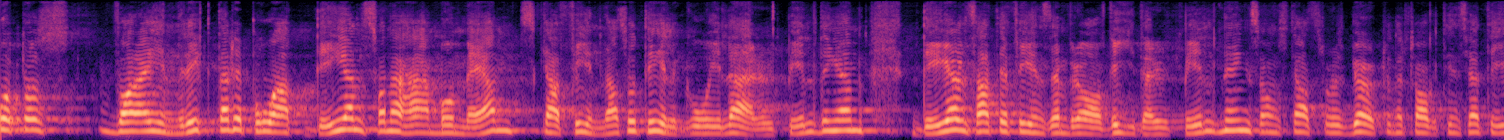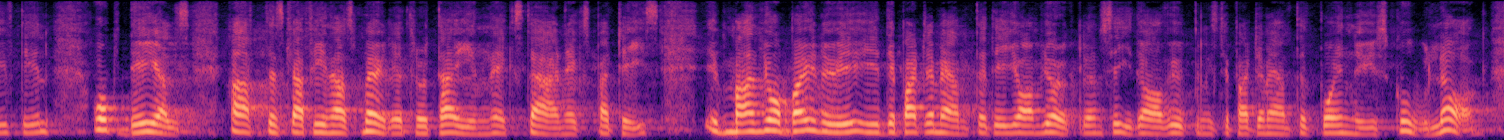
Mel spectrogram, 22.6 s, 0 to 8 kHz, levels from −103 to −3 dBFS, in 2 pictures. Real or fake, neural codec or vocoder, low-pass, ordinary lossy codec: fake; codec, 16 kHz, 16 kbps, FreqCodec, smaller model; none; none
